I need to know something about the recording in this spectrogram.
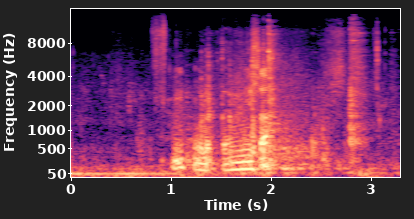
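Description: A woman speaks nearby in a calm voice.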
